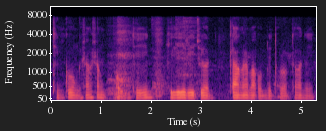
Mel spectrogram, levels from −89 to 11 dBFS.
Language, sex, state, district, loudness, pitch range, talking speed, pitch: Mizo, male, Mizoram, Aizawl, -25 LUFS, 85-95 Hz, 160 wpm, 90 Hz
